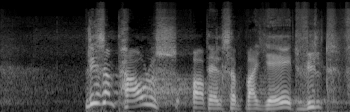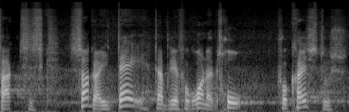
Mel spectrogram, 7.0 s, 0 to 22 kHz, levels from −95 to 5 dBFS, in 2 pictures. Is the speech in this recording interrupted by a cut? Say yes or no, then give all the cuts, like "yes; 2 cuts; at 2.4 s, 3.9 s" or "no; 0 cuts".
yes; 5 cuts; at 2.1 s, 2.4 s, 4.4 s, 5.3 s, 5.6 s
